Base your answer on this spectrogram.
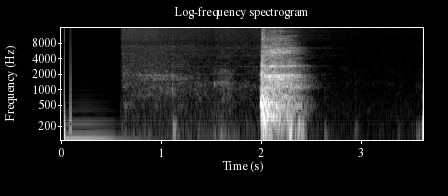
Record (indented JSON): {
  "cough_length": "3.6 s",
  "cough_amplitude": 31589,
  "cough_signal_mean_std_ratio": 0.4,
  "survey_phase": "beta (2021-08-13 to 2022-03-07)",
  "age": "45-64",
  "gender": "Female",
  "wearing_mask": "No",
  "symptom_runny_or_blocked_nose": true,
  "smoker_status": "Never smoked",
  "respiratory_condition_asthma": false,
  "respiratory_condition_other": false,
  "recruitment_source": "REACT",
  "submission_delay": "1 day",
  "covid_test_result": "Negative",
  "covid_test_method": "RT-qPCR"
}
